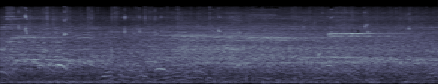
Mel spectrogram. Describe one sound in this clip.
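A large crowd chatters and cheers, echoing through a big hall.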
